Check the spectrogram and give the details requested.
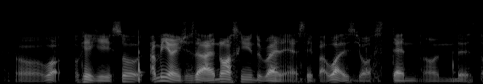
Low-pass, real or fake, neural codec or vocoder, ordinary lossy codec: none; real; none; none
